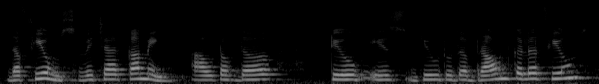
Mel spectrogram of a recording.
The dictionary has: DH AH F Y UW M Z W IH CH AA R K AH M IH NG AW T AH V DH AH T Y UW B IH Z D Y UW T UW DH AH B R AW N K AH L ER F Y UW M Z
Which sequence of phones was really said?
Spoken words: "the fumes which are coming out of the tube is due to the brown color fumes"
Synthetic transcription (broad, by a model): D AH F Y UW M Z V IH CH AA R K AH M IH NG AW T AH V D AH T Y UW B IH Z D Y UW T UW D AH B R AW N K AH L ER F Y UW M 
